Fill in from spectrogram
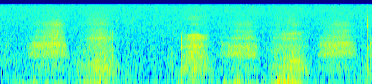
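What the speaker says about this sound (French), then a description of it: "Expire en descendant." A person breathes rhythmically during a Kundalini yoga movement, with about six breathy, wheezy exhales and inhales in a regular pattern, close and fairly soft.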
